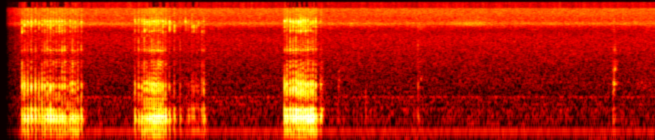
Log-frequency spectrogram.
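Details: Three soft, buzzing snores over the first four seconds, then quiet breathing, from a sleeping pet filmed in poor lighting; light snoring.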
